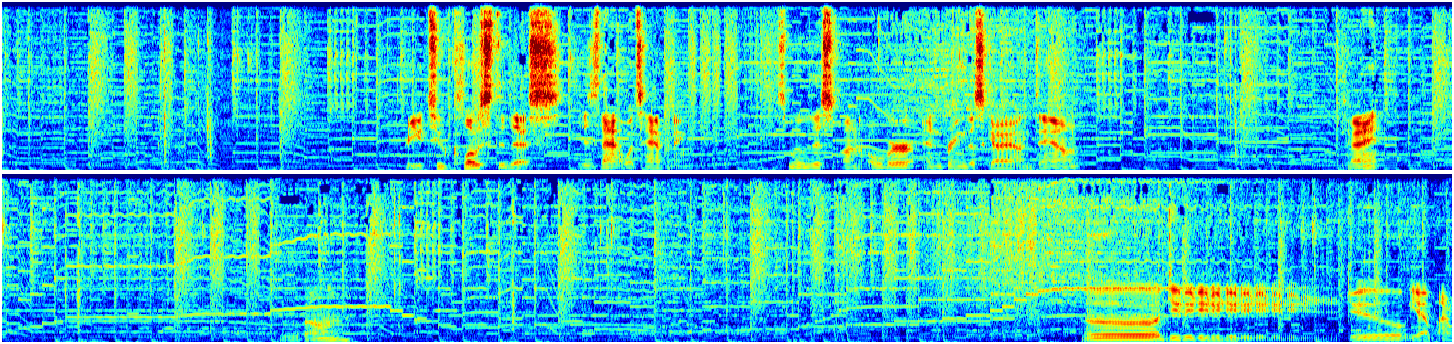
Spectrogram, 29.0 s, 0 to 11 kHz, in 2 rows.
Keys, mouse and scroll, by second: 1.9 ctrl+Tab, 2.4 right click, 2.7 Tab, 4.5 right click, 5.7 shift+right click, 6.9-8.8 drag, 9.5 right click, 10.5-12.3 shift+drag, 13.9 Tab, 14.5 right click, 15.3 ctrl+Tab, 16.6-18.3 drag, 19.6 ctrl+Tab, 20.6 right click, 21.3 Tab, 27.6 shift+right click.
